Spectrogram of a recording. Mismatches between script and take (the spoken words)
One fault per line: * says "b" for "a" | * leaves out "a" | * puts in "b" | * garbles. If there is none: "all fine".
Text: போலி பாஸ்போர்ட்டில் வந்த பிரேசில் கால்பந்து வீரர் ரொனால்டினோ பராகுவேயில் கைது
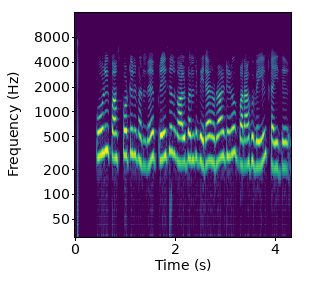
all fine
